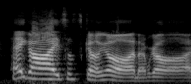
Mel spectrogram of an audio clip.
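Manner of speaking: put-on effeminate podcaster voice. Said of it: "he just sounds like the most like stereotypical Gabe guy ever".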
